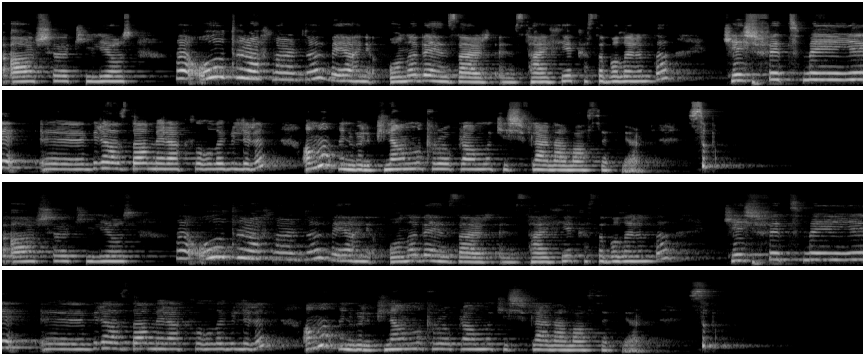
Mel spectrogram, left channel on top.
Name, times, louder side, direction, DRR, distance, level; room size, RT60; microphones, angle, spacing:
voice 1, 0.0-1.3 1.7-6.8 7.2-15.8, left 4 dB, 70° left, 14 dB, 0.4 m, -25 dB
11.0 x 4.2 x 5.5 m, 1.0 s
head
